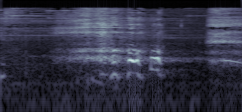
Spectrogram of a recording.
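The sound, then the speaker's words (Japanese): The small rotating bells of a pipe organ's Zimbelstern stop, sounded by pulling the stop, tinkle in a rapid, continuous shimmer, pausing briefly and then ringing again, over a soft sustained organ tone, with a faint chuckle in the background. “他にも、えー、チンベルシュテレンというベルを回転させて音を鳴らしています、はい、あこれはストップを引っ張るだけで音が鳴るってことですかはいそうです”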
